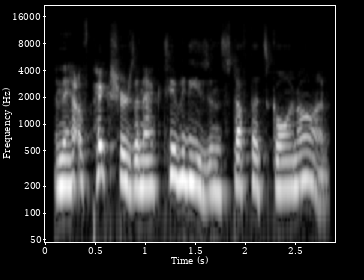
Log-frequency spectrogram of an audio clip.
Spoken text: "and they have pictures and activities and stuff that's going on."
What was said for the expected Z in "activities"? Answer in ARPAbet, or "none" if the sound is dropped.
Z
